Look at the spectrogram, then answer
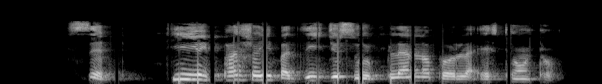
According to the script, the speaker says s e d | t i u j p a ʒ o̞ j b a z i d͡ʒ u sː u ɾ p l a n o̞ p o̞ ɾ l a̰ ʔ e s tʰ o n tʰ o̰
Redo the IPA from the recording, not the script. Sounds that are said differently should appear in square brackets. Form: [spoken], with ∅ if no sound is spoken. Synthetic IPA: s e d | t i u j p a [ʃ] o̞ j b a z i d͡ʒ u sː u ɾ p l a n o̞ p o̞ ɾ l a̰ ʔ e s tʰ o n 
